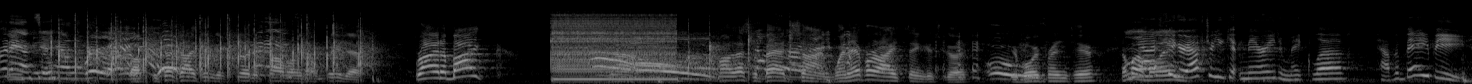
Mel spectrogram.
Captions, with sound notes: BUT BECAUSE I THINK IT'S GOOD, IT'S PROBABLY NOT GONNA BE THERE. RIDE A BIKE! [BUZZER] THAT'S A BAD SIGN. WHENEVER I THINK IT'S GOOD... YOUR BOYFRIEND'S HERE? YEAH. I FIGURE AFTER YOU GET MARRIED AND MAKE LOVE, HAVE A BABY.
